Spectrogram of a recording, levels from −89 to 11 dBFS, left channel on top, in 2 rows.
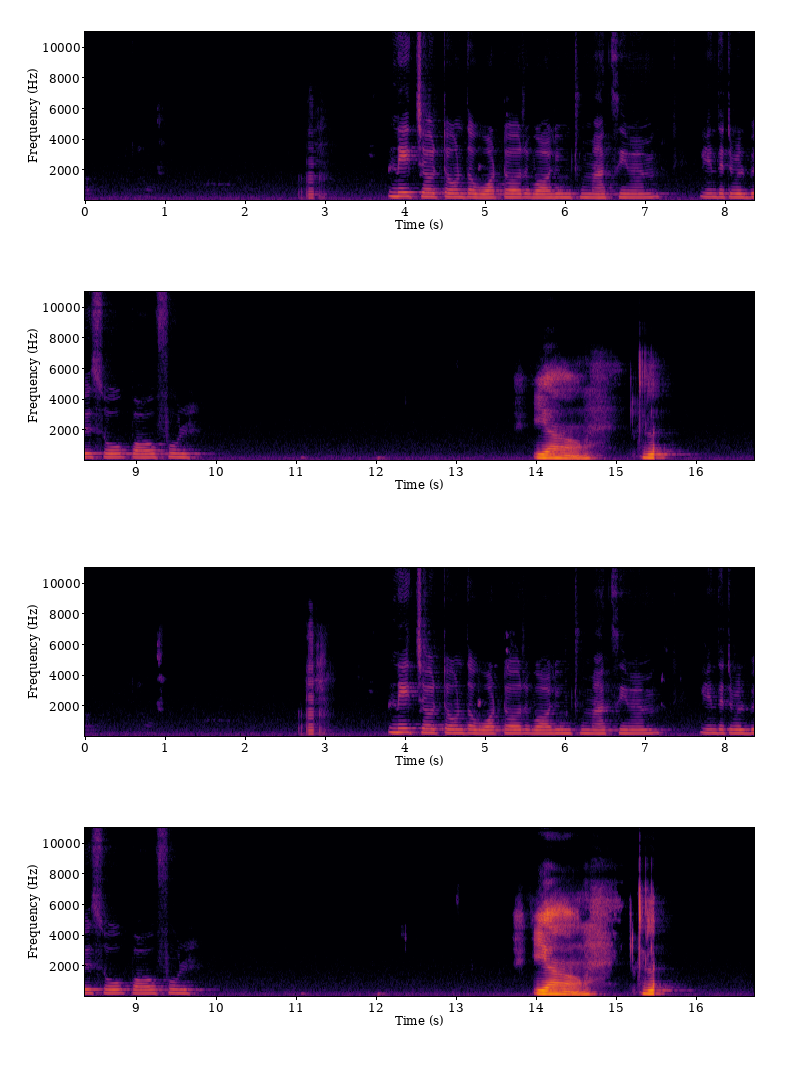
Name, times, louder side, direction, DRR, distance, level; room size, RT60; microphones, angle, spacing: voice 1, 3.8-7.2 7.7-9.7, equal, 10° left, 2.0 m, -37 dB
voice 2, 14.0-14.9 15.3-15.5, right 4 dB, 70° right, 0.8 m, -21 dB
22.0 x 14.5 x 8.6 m
head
